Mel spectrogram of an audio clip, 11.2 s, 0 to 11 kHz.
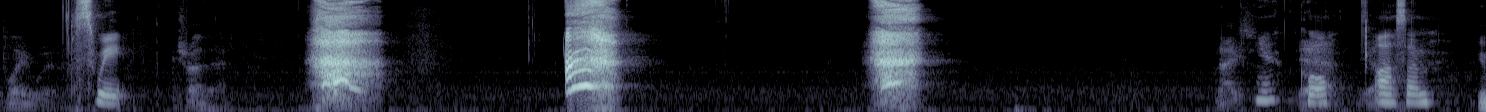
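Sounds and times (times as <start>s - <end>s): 
speech: 0.6s - 1.6s, 9.4s - 11.1s
short breathy gasps of excited delight as a character voice: 2.3s - 2.9s, 4.2s - 4.7s, 6.6s - 7.0s.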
